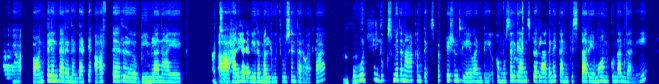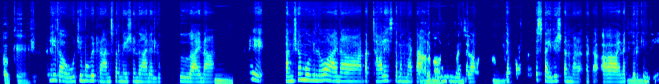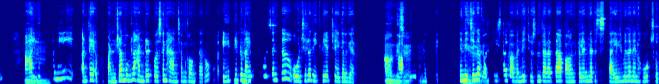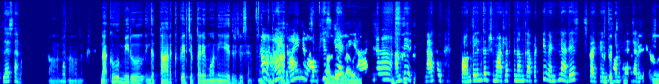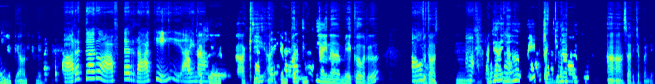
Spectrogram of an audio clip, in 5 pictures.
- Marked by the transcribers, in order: in English: "ఆఫ్టర్"; in English: "లుక్స్"; in English: "ఎక్స్‌పెక్టేషన్స్"; other background noise; in English: "గ్యాంగ్‌స్టర్"; in English: "లిటరల్‌గా"; in English: "మూవీ ట్రాన్స్ఫర్మేషన్"; in English: "మూవీలో"; in English: "గ్రూమింగ్"; in English: "ద పర్ఫెక్ట్ స్టైలిష్డ్"; in English: "లుక్‌ని"; in English: "మూవీలో హండ్రెడ్ పర్సెంట్ హ్యాండ్సమ్‌గా"; in English: "ఎయిటీ టూ నైన్టీ పర్సెంట్"; in English: "రీక్రియేట్"; unintelligible speech; other noise; in English: "స్టైల్"; in English: "హోప్స్"; in English: "ఆబ్వియస్లీ"; giggle; in English: "స్ట్రైక్"; in English: "బట్"; in English: "ఆఫ్టర్"; in English: "ఆఫ్టర్"; in English: "సర్జరీ"; in English: "మేకోవర్"; in English: "లాంచ్"; in English: "వెయిట్"; in English: "సారీ"
- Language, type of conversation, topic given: Telugu, podcast, హాలీవుడ్ లేదా బాలీవుడ్‌లో మీకు శైలి పరంగా ఎక్కువగా నచ్చే నటుడు లేదా నటి ఎవరు?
